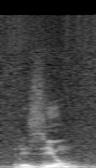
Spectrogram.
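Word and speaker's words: résumé: इसका 2 प्रोनाउंसिएशन है, एक होता है रिज्यूम, ठीक है ना, रिज्यूम, एक होता है रिज्यूमे, एक क्या होता है रिज्यूमे।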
